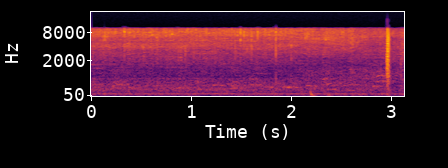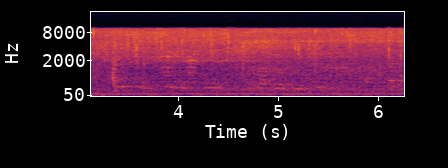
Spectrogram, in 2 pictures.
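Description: Chicken pieces frying in a skillet, a steady sizzle, with one sharp click about three seconds in.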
